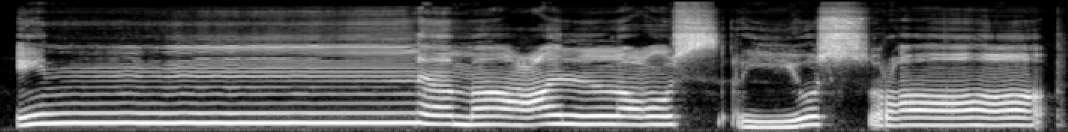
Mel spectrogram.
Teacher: perlu diperhatikan juga sama gunah yang di depan itu Inna Ya gunna ditahan tiga harakat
